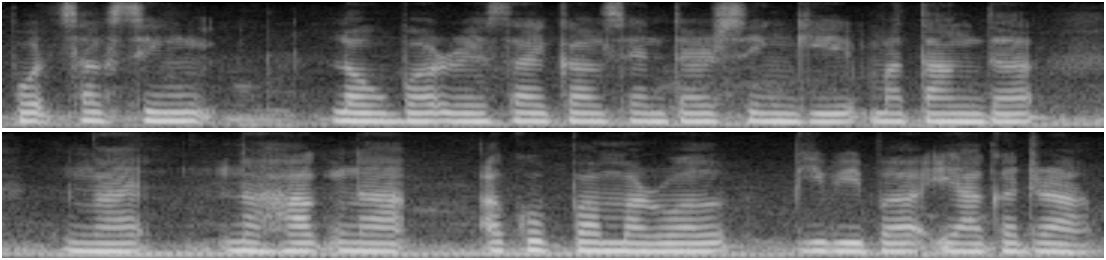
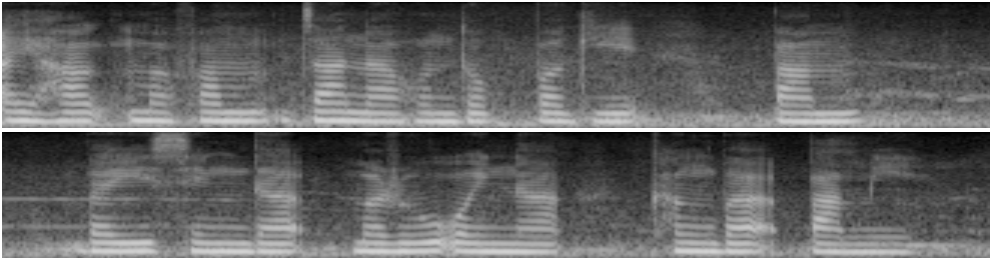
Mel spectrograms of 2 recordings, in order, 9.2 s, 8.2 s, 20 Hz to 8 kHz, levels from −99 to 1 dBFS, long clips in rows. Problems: background sounds at intervals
